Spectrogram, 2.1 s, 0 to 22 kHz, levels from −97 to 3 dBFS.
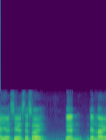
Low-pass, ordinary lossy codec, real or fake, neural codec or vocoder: none; none; real; none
